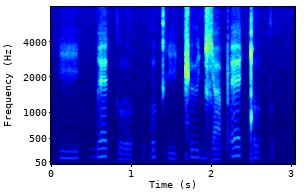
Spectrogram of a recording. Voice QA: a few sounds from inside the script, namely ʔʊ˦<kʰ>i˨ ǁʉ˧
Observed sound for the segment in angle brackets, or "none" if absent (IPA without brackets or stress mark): kʰ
